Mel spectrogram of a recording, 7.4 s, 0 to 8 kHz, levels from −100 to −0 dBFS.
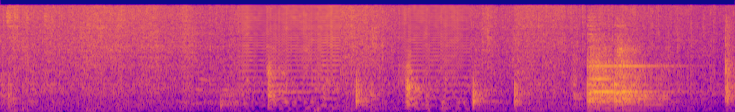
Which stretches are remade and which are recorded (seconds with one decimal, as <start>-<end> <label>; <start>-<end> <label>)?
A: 0.0-2.4 recorded; 2.4-3.4 remade; 3.4-4.0 recorded; 4.0-4.7 remade; 4.7-7.4 recorded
